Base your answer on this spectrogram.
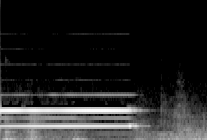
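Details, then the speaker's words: Tecotherm Neo neonatal cooling machine power-loss alarm, training demonstration: steady high-pitched electronic tone stopping abruptly as power is reconnected, leaving quiet room noise. "if you lose power with your machine you'll get a further alarm what you need to do is we connect your power"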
